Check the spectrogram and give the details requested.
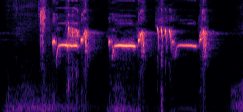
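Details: Loud prinia song meant as a lure for wild birds: long high whistled notes punctuated by rapid sharp chips and buzzy flourishes, delivered almost continuously with faint low background sound.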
